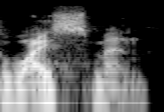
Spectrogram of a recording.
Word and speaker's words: Wiseman: And are we calling him Wiseman or Weissman? Have we decided that, by the way? Wiseman. Because he came out and said it's pronounced Weissman. Weissman?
